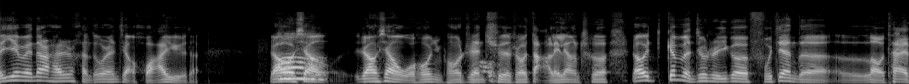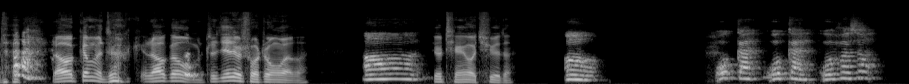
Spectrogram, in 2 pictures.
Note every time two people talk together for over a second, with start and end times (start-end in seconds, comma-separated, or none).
none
